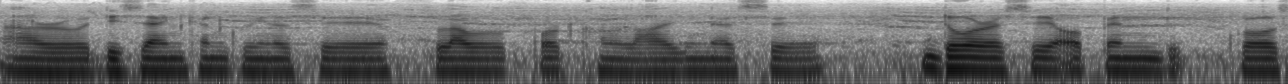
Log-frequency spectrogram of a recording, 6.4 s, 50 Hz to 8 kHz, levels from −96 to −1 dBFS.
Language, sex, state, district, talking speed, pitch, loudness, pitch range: Nagamese, male, Nagaland, Dimapur, 165 wpm, 115 Hz, -17 LUFS, 115-120 Hz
